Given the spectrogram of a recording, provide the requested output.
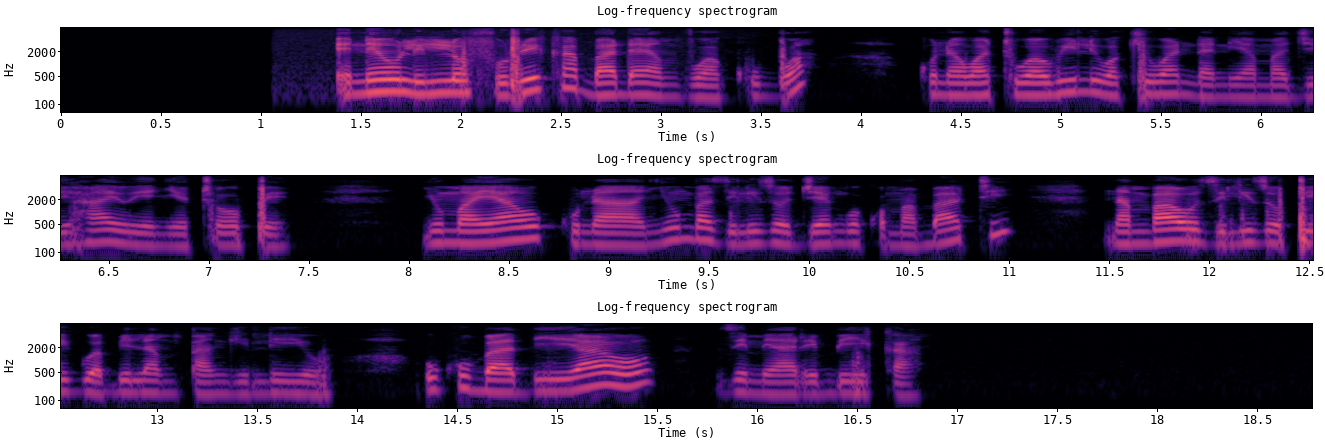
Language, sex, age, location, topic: Swahili, female, 25-35, Kisumu, health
